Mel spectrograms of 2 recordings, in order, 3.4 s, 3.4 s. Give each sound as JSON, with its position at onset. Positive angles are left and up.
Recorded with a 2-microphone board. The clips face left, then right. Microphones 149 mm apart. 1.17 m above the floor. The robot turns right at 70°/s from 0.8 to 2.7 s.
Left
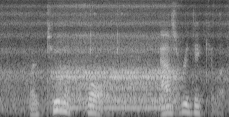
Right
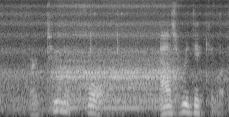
{"t": 0.5, "sound": "a man speaking", "side_deg": 15, "distance_m": 0.5}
